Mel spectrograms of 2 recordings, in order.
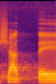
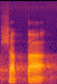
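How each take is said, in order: First: The final vowel is shifted to an 'eh' sound. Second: The final vowel is an open 'ah' sound.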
